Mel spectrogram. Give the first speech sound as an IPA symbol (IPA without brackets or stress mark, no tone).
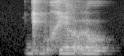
ɡ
